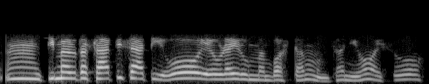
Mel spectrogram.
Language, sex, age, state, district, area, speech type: Nepali, female, 30-45, West Bengal, Kalimpong, rural, conversation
